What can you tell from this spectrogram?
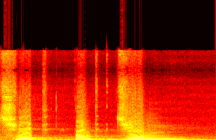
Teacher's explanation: What is an affricate sound? Is a stop followed by a fricative sound. And they have got more or less the same place of articulation.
